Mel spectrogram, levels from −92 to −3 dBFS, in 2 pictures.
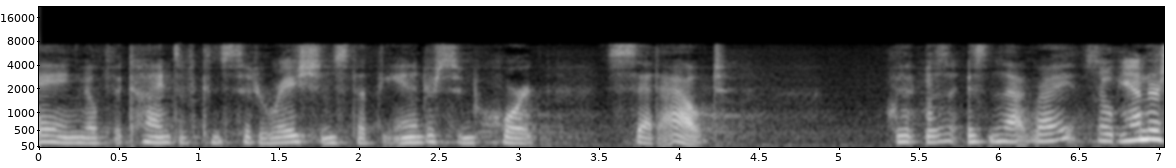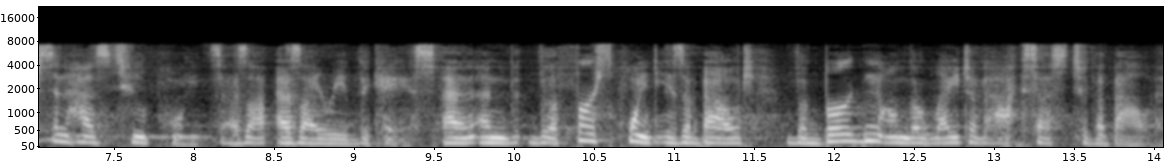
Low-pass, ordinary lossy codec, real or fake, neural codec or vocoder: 7.2 kHz; AAC, 48 kbps; fake; autoencoder, 48 kHz, 32 numbers a frame, DAC-VAE, trained on Japanese speech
